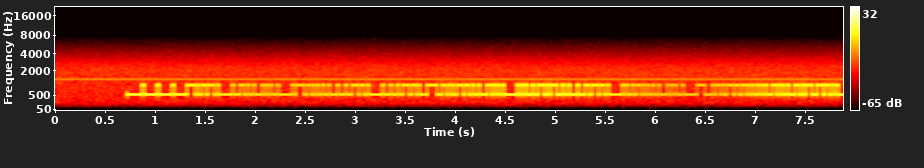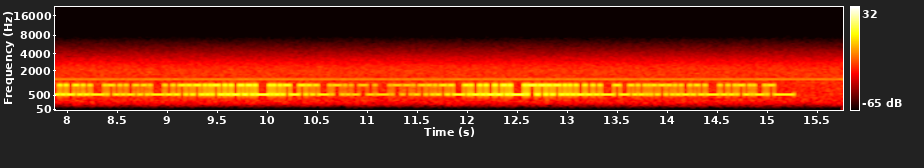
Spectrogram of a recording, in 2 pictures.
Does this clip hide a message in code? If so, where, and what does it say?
Yes: RTTY (50 baud, 450 Hz shift) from 0.7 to 15.3 s, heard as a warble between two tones, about 760 Hz centre, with radio static, fading and a steady whistle near 1330 Hz. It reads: U6ER1 QAGTR 4YAZ7 FR6OD RYRUZ X0Z8Q NZ8FM VE9EH AVG7E N1MPS 2QZXZ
